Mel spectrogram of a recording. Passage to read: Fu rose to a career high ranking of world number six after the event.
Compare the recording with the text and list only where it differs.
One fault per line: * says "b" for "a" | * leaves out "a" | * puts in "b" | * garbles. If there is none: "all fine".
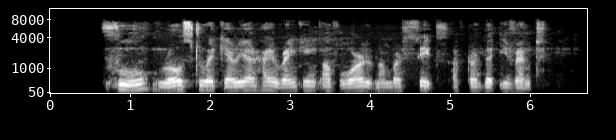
all fine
